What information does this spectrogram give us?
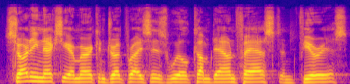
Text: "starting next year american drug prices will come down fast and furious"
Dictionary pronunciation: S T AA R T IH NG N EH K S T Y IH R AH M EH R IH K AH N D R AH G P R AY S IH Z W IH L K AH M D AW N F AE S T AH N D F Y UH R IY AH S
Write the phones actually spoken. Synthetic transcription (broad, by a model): S T AA R T IH NG N EH K S T Y IH R AH M EH R IH K AH N D R AH G P R AY S IH Z W IH L K AH M D AW N F AE S T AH N F Y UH R IY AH S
